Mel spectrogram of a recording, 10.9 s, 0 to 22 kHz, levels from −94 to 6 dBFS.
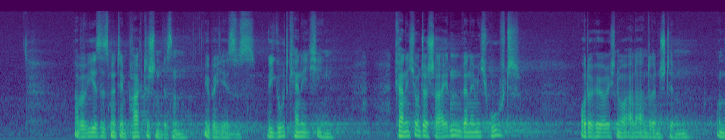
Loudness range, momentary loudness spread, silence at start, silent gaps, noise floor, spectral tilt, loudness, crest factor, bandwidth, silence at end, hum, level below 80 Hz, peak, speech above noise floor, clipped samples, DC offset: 2 LU; 22 LU; 0.35 s; none; -55 dBFS; -5 dB/octave; -28 LUFS; 22 dB; 15.5 kHz; 0 s; none; -62 dBFS; -6 dBFS; 27 dB; under 0.1%; under 0.1%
